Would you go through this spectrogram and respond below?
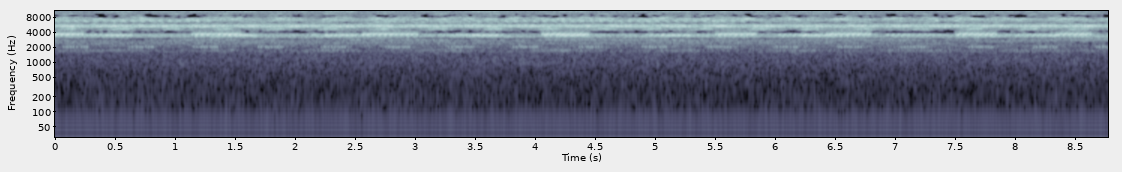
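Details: Evening crickets in a park give a constant piercing trill and evenly spaced chirps about twice a second, with faint low-frequency background noise.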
